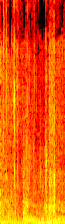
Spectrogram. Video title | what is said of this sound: TRYING THE VIRAL TIKTOK DRINK! | all kind of falls off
